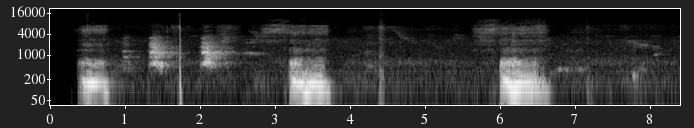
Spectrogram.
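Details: Black pug dog snoring while asleep beside its owner; three loud, low rumbling snorts roughly every three seconds, with softer breathy snuffles and a sharp click between them.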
